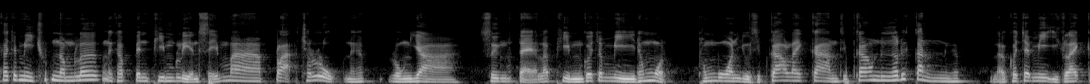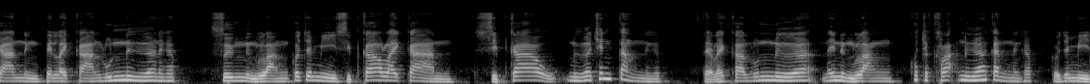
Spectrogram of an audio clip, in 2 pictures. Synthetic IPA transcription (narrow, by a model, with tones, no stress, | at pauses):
kɔː˥˩t͡ɕa˨˩ʔmiː˧t͡ɕʰu˦˥t̪̚na˧mlɤː˥˩k̚na˦˥kʰa˦˥pːe˧npʰi˧mli˨˩˦ənseː˩˦maː˧pla̰˨˩ʔt͡ɕʰa˧lu˨˩ʔ̚na˥kʰa˦˥p̚lo˧ŋjaː˧ | sɯ˦˥˩ŋt̪ɛ̰ː˨˩la˦˥pʰi˧mkɔː˥˩t͡ɕa˨˩ʔmiː˧t̪ʰa˦˥ŋmo˨˩t̪ʰːa˦˥ŋmu˧ənjuː˨˩si˨˩p̚kaː˥˩wɾaː˧jkaː˧ns̬i˨˩p̚kaː˥˩wnɯ˦˥ɐdu˥˩əjka˧nːa˧˥˩kʰa˦˥p̚lɛ̰ː˦˥˩wkɔː˥˩t͡ɕa˨˩ʔmiː˧ʔiː˨˩k̚ɾaː˧jkaː˧nːɯ˨˩ŋpe˧nɾaː˧jkaː˧nlu˦˥˩nːɯ˦˥ɐna˦˥kʰa˦˥p̚ | sɯ˥˩ŋnɯ˨˩ŋla˧ŋkɔː˥˩t͡ɕa˨˩ʔmiː˧si˨˩p̚kaː˥˩wɾaː˧jkaː˧n | si˨˩p̚kaː˥˩wnɯ˦˥ɐt͡ɕʰe˥˩nka˧nːa˧˥˩kʰa˦˥p̚ | t̪ɛː˨˩ɾaː˧jkaː˧nlu˦˥˩nːɯ˦˥ɐna˧jnɯ˨˩ŋla˧ŋkɔː˥˩t͡ɕa˨˩kʰla˦˥ʔnɯ˦˥ɐka˧nːa˦˥kʰa˦˥p̚kɔː˥˩t͡ɕa˨˩ʔmiː˧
